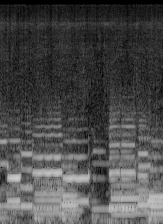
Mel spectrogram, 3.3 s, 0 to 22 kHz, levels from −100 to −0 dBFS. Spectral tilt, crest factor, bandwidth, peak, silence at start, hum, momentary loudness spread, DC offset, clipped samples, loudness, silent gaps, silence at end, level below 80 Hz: -7.5 dB/octave; 12 dB; 19.5 kHz; -16 dBFS; 0 s; none; 5 LU; under 0.1%; under 0.1%; -29 LUFS; none; 0 s; -52 dBFS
